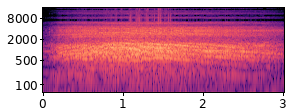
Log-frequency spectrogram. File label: crowd ahh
